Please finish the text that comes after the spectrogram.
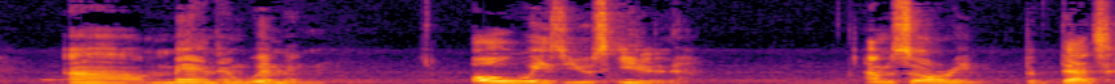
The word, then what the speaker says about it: ils: little bit weird but they are pronounced exactly the same as their singular counterparts although they are spelled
